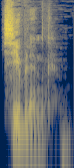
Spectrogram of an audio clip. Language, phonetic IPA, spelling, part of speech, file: Russian, [ˈsʲiblʲɪnk], сиблинг, noun, Ru-сиблинг.ogg
- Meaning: sibling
